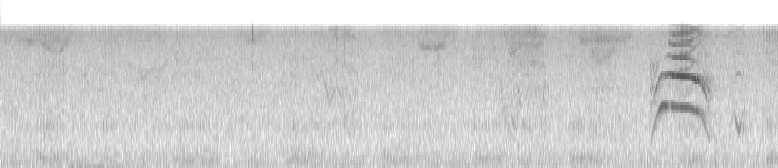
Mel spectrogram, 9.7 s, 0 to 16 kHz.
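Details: Second-day kittens of a cat named Pluma, just over 30 hours old. Faint low purring pulses run under quiet background hiss until one loud, short, high arched mew near the end.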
